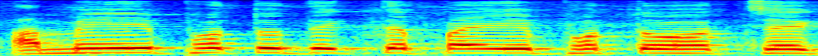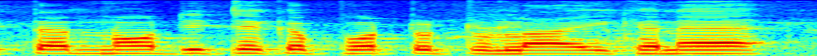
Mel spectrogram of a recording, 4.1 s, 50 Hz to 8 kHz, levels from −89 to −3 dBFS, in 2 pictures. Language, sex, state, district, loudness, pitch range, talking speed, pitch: Bengali, male, Tripura, West Tripura, -12 LUFS, 195-220 Hz, 205 wpm, 205 Hz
